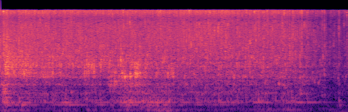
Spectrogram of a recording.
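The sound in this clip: A toilet flushing: a steady rush of swirling water that runs for several seconds at fairly even loudness and tapers slightly at the end, with no voices.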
